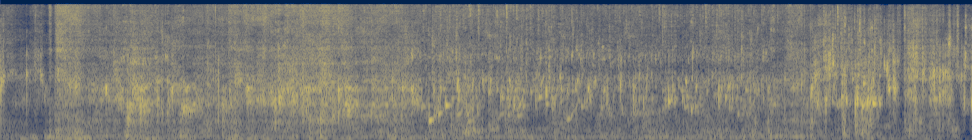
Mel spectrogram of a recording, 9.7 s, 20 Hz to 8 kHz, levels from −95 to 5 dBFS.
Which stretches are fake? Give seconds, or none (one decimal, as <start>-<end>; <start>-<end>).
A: 0.0-4.2; 7.7-8.3; 8.9-9.7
